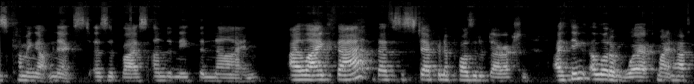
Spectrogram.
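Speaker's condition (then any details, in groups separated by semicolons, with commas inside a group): No condition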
